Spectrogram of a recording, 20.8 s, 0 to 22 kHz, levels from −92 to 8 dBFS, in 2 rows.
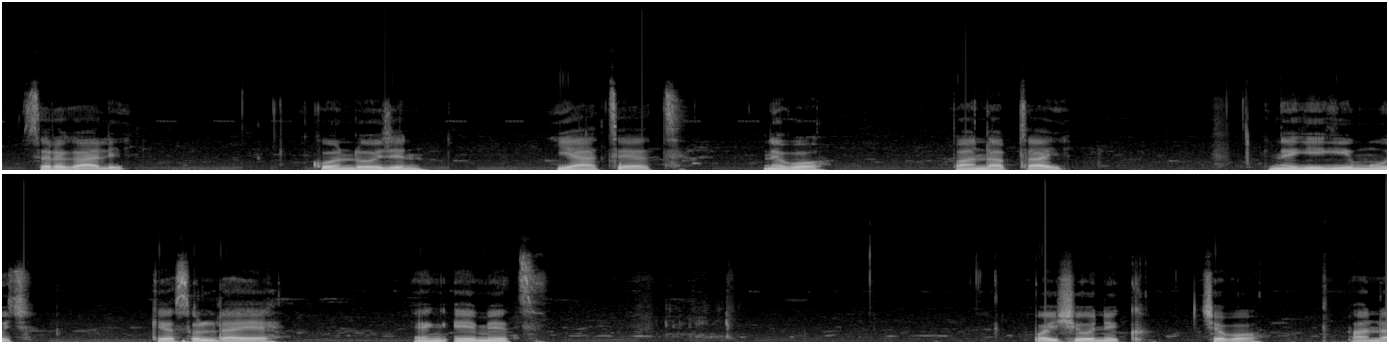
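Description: From 0.96 s to 20.13 s, a click every 1.92 s marks clock drift buffer slips, likely mismatched device clocks; the exact regular spacing distinguishes them from random dropouts.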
